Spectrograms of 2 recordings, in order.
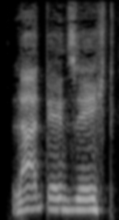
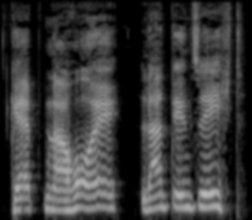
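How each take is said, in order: First: Higher, slow squawked "Land in Sicht"; croaking parrot. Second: Croaking parrot. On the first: Parrot announces land, slow high croak. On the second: Parrot calls to Captain Floh, high croaking squawk. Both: A narrator's reading. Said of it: "krächzte Störtebeker".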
